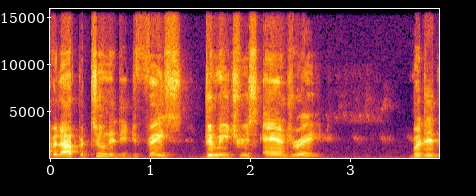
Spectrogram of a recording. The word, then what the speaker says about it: Andrade: it was he did he avoid facing Demetrius Andre absolutely did he avoid facing no let me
